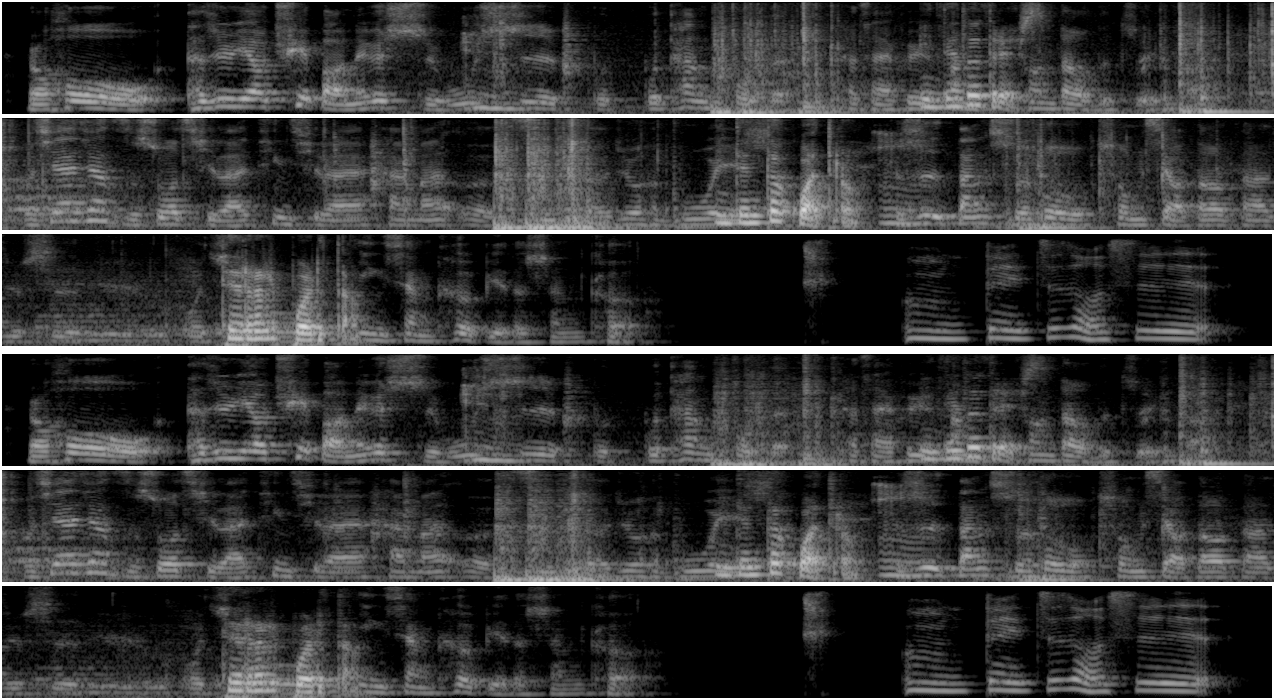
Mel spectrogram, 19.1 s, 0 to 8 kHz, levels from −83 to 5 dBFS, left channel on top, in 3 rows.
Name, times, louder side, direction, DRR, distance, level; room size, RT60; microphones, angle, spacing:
voice 1, 0.0-16.0, left 2 dB, 25° left, 1.0 m, -36 dB
voice 2, 2.3-2.7 10.7-11.2 16.7-16.9 17.2-18.9, right 1 dB, 15° right, 0.8 m, -38 dB
sound 1, 2.5-2.6 2.8-2.9 3.5-6.9 7.3-7.4 8.0-8.4 8.8-10.7 11.2-14.5, left 3 dB, 70° left, 1.0 m, -28 dB
10.0 x 3.4 x 4.6 m
head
